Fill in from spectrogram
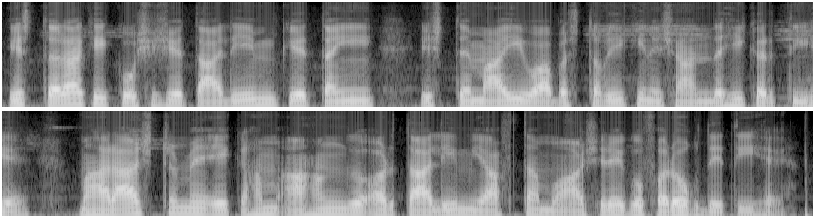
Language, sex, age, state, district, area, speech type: Urdu, male, 18-30, Maharashtra, Nashik, urban, spontaneous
